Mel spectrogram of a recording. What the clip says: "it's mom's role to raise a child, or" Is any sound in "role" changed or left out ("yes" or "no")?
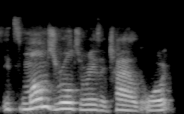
no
